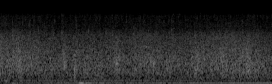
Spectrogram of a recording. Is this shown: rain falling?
yes

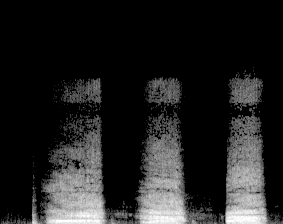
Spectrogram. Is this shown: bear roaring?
yes

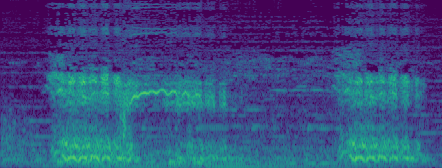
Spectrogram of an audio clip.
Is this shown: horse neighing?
yes

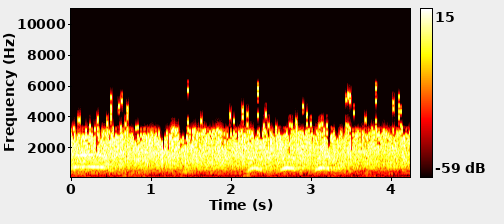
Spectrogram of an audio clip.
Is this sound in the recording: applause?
yes

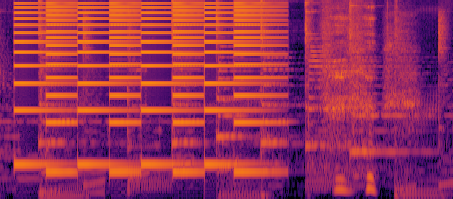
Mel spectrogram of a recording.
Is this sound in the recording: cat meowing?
no

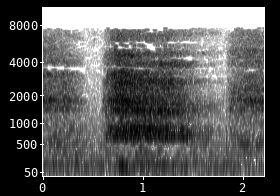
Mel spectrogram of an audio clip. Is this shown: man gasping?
yes

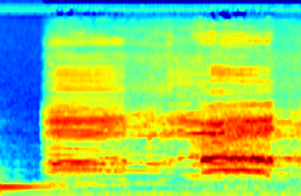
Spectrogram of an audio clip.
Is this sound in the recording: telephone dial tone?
no

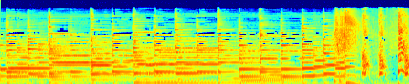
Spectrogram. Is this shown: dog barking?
yes

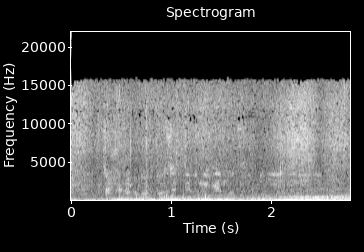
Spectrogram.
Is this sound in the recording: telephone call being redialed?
no

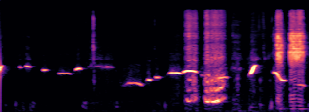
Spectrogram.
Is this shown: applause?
no

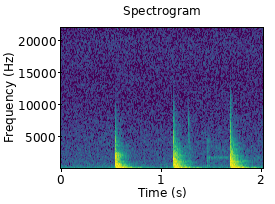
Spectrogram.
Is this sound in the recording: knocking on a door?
yes

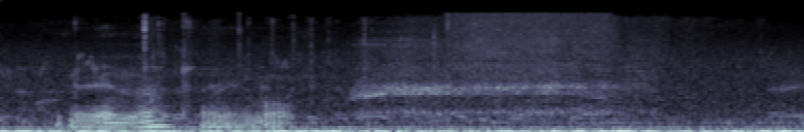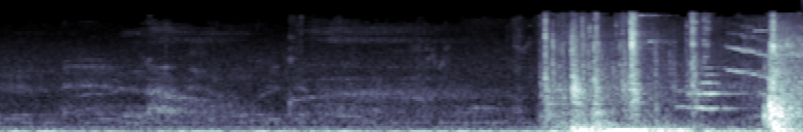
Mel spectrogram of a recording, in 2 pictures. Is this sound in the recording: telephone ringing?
no

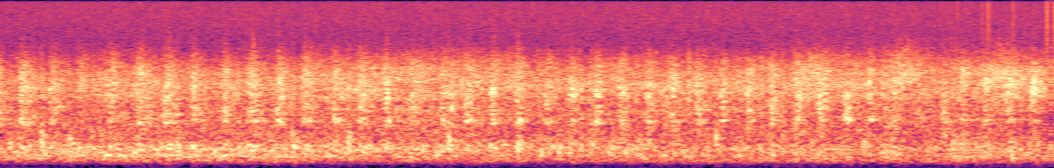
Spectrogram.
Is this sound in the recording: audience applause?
no

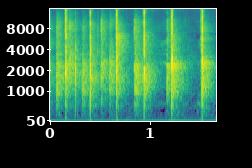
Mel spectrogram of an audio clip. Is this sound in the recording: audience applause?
yes

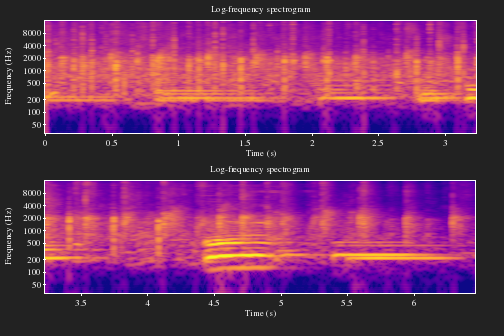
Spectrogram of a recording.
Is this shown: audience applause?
yes

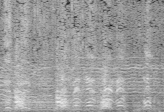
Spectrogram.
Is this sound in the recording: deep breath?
no

